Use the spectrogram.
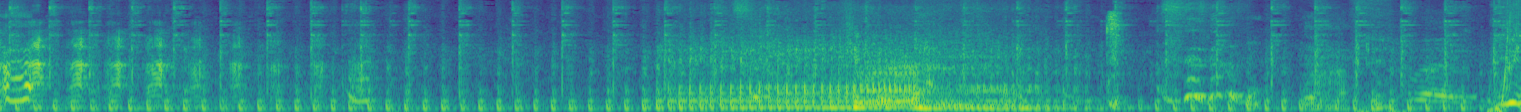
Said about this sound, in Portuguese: Mano, olha o barulho que da hora. Dá pra você saber o que, que é a colher e o que, que é a moto. Se liga.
